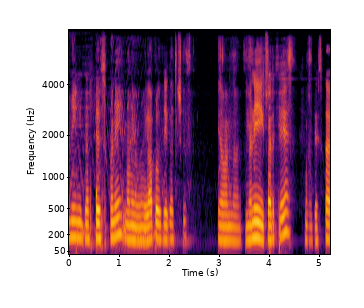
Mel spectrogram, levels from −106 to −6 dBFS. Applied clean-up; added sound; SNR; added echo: neural mask model DeepFilterNet 3.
